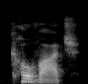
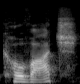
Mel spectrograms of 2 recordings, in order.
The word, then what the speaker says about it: Kovach: And you can find me through social media at Kovach Jr. That's it. JonKovach, And yes, it's spelled Kovach, not Kovich or Kovac.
